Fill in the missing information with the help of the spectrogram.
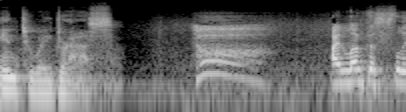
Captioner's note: gasps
